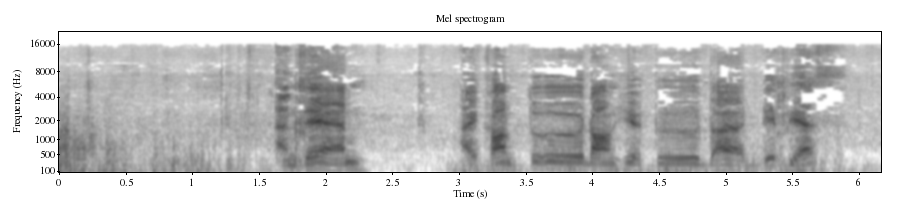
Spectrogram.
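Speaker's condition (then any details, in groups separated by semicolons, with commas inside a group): No condition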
